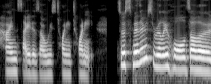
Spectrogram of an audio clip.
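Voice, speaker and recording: On a very clean recording with a silent background, a woman with a Canadian accent and a normal speaking voice talks at a fairly slow pace with ordinary pitch variation. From Alberta, Canada. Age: 30s. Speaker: podcast host, lifeguard instructor. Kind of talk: personal monologue. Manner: casual, conversational.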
